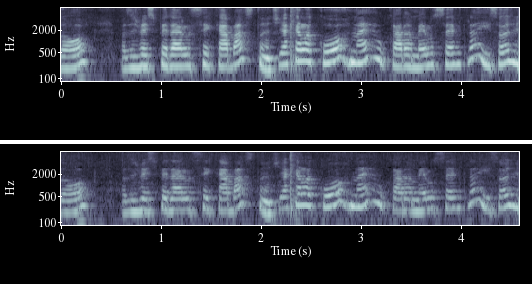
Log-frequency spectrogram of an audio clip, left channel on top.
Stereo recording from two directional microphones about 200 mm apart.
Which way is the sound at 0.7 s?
50° left (ahead or behind).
